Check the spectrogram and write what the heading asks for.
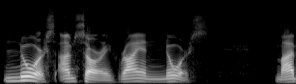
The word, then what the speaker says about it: Nourse: And tonight we have Ryan Nourse from Montana Western. Coach, how are you doing tonight? We're doing great. Perfect. And I did get that last name right, correct? It is Nourse. It's Norse. Nourse.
